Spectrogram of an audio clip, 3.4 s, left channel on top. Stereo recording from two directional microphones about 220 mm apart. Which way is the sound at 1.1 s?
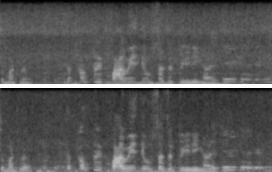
30° right (ahead or behind).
